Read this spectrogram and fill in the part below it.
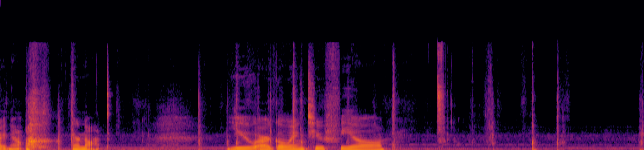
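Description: Cards rustle and slap softly as a hand shuffles them.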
